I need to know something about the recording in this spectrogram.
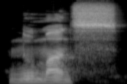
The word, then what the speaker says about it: Numancia: Crew, you actually pronounce it Numancia. Numancia? Oh, you do just pronounce it that way.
